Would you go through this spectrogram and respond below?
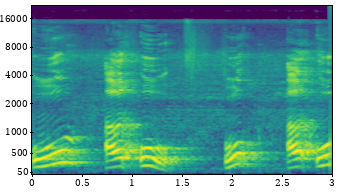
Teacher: बोला जा रहा है तो ओठ आपका गोल हो रहा है। री, अगर री बोल रहे हैं तो दांत के पिछला वाला हिस्सा जिसको हम यहाँ पर बोले हैं कि मूर्धा है, यह दांत है।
